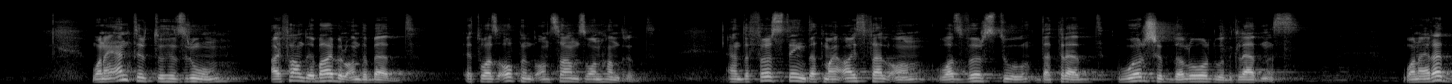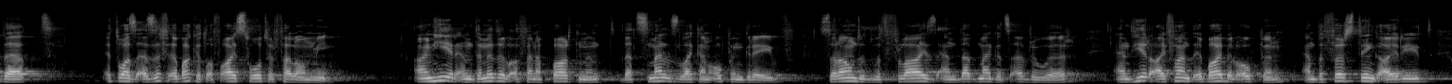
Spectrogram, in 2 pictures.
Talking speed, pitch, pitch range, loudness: 180 wpm, 130 Hz, 120-145 Hz, -28 LUFS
